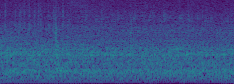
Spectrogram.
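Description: Steady engine and road noise heard inside a Ford minivan's cabin while it is being driven, with a low even hum underneath.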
